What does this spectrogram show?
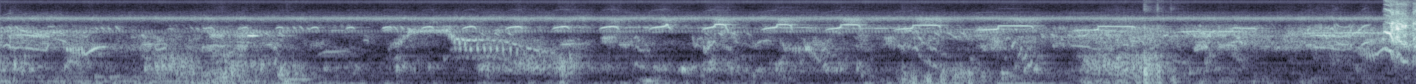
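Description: Wild birds calling and chirping together, one repeating a short high note about three times a second through the middle, over a steady high-pitched ringing.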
